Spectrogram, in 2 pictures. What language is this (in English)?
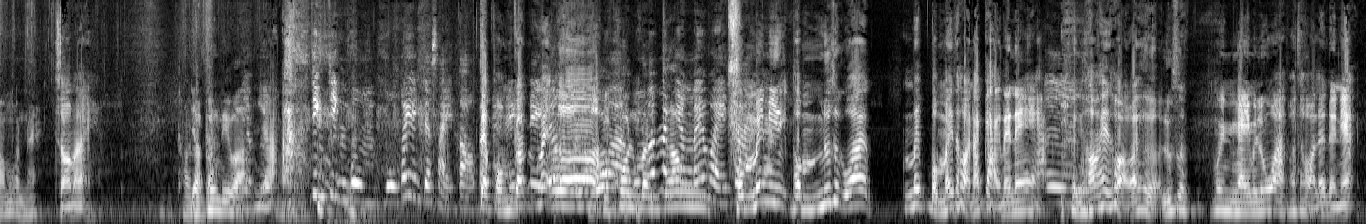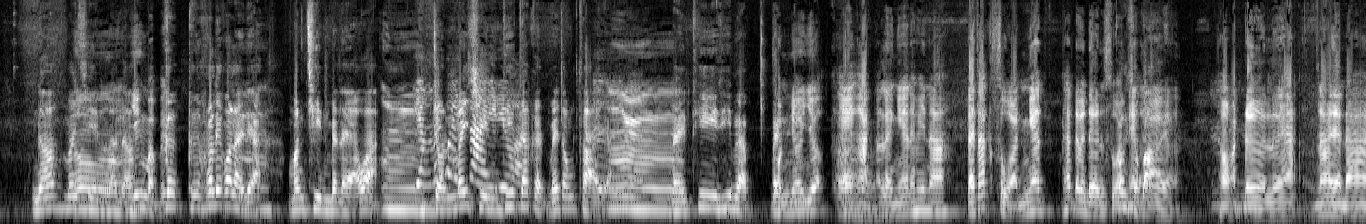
Thai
